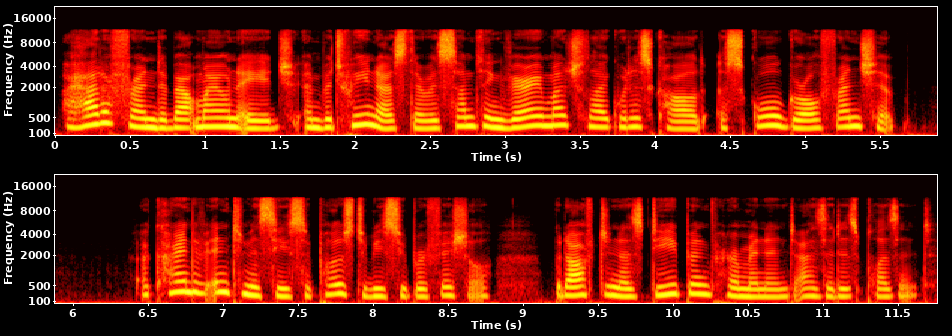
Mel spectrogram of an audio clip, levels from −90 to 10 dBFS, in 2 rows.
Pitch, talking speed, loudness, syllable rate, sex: 235 Hz, 215 wpm, -18 LUFS, 6.0 syllables/s, female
